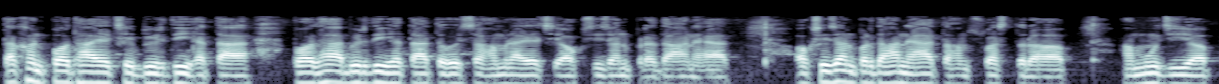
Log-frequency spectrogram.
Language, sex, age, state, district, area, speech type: Maithili, male, 30-45, Bihar, Darbhanga, rural, spontaneous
